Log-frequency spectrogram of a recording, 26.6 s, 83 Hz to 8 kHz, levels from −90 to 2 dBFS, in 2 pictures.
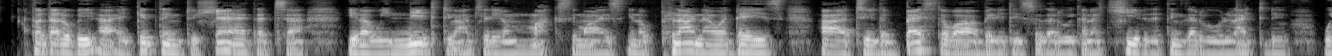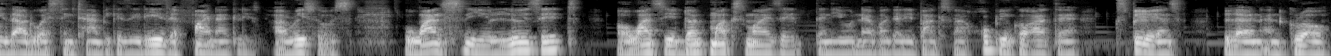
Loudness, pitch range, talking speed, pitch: -20 LUFS, 95-110 Hz, 180 wpm, 105 Hz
